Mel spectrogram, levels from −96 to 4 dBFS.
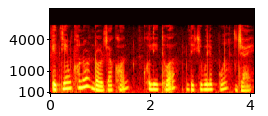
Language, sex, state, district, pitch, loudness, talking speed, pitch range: Assamese, female, Assam, Sonitpur, 215 Hz, -19 LUFS, 115 wpm, 200-245 Hz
